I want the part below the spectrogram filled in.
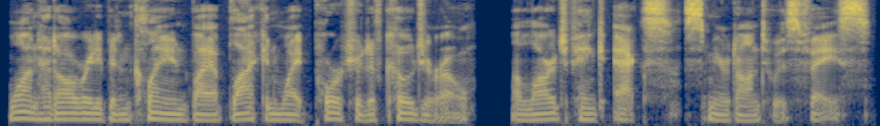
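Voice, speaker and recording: A man's voice: lowish voice, flat delivery, normal speed, no echo, clean studio sound, lightly acted. A man playing an aloof young man, narrating an audio drama in a formal, detached, cold way. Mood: brooding, detached.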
